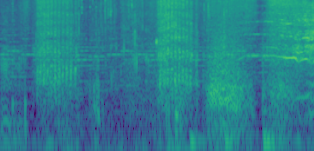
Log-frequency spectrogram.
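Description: A horse neighs loudly in a series of shrill, wavering whinnies lasting about three seconds, with faint hoof clatter underneath and no talking.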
